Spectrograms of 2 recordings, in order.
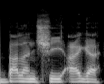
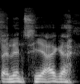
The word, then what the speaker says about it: Balenciaga: know cuz I asked Denise Smith how to pronounce the next one, which is the the Balanchi Aaga ladies train. Balenciaga.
